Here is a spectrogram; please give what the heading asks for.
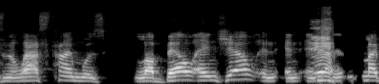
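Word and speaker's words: La Belle Angele: Been up a few times over the years, and the last time was La Belle Angel. And yeah. Am I pronouncing that right? Yeah, La Belle Angel. Yeah. La Belle Angel.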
